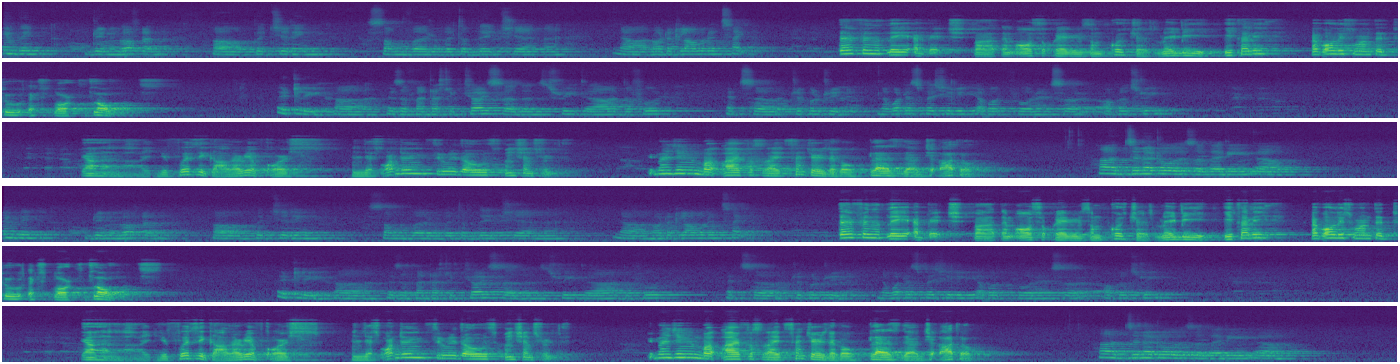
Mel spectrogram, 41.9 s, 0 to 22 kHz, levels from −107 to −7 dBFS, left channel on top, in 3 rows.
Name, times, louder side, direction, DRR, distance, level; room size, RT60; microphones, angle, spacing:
voice 1, 0.0-5.8 6.1-7.5 7.8-8.2 16.7-20.6 21.2-25.6 26.3-26.8 28.1-28.9 31.8-31.9 34.1-34.2 38.8-40.7, left 1 dB, 30° left, 0 dB, 4.9 m, -46 dB
voice 2, 8.4-12.7 13.1-15.5 28.7-31.1 31.4-33.5 34.4-37.6, right 3 dB, 65° right, 15 dB, 1.5 m, -33 dB
27.0 x 20.0 x 9.9 m, 0.99 s
head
